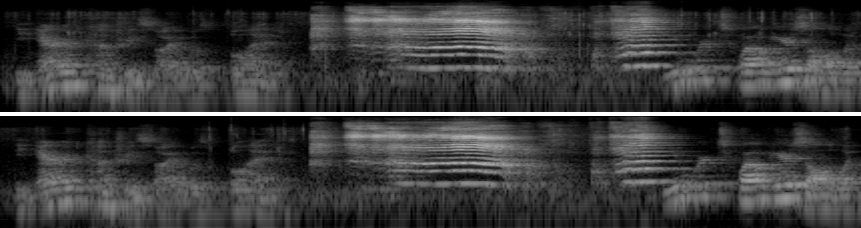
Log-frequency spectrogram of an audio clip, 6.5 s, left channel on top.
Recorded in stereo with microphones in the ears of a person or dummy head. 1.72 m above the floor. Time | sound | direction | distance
0.1 | a man speaking | 25° right (ahead or behind) | 1.2 m
2.3 | a baby crying | 45° right (ahead or behind) | 1.2 m
5.0 | a man speaking | 35° right (ahead or behind) | 0.5 m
